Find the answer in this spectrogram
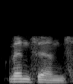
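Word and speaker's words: Vincennes: Troy Hinkle is the development director for Knox County Soil and Water Conservation District in how do you pronounce that city? Vincens's Vincens's Indiana and a member of the steering committee for South Southern Indiana Cooperative Invasives Management.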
